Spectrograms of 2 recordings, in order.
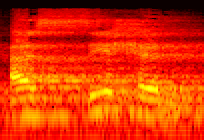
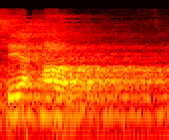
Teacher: السحر ترقيق في الراء مش سحر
